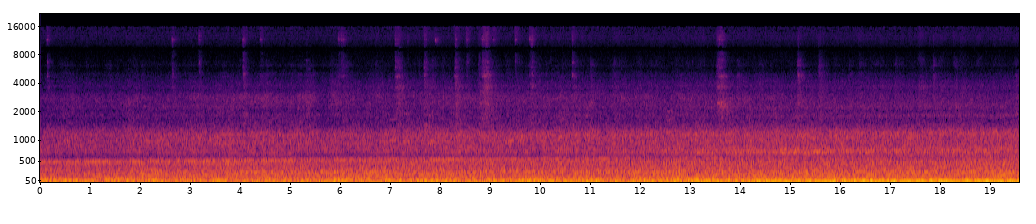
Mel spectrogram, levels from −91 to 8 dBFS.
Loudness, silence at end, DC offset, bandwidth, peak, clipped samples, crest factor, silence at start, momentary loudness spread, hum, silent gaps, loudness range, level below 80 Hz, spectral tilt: -24 LUFS; 0 s; 0.3%; 5 kHz; -4 dBFS; under 0.1%; 14 dB; 0 s; 6 LU; none; none; 5 LU; -20 dBFS; -9 dB/octave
